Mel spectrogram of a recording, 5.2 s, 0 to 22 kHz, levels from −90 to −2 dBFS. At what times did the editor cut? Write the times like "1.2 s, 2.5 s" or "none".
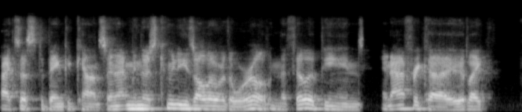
2.7 s, 3.6 s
